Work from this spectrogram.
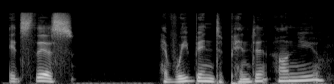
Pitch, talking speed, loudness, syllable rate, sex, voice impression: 150 Hz, 125 wpm, -21 LUFS, 4.6 syllables/s, male, masculine, adult-like, slightly middle-aged, slightly thick, tensed, slightly powerful, bright, hard, clear, fluent, slightly raspy, cool, very intellectual, refreshing, sincere, very calm, slightly mature, friendly, reassuring, slightly unique, slightly wild, slightly sweet, lively, slightly strict, slightly intense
